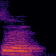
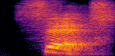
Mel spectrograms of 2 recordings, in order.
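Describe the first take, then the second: First: The word is said softly with a weak voice. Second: The word is said loudly with a projected voice. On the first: The speaker is a weak leader. The speaker calls it wrong. "not sit" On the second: The speaker is a strong leader. The speaker calls it right. "it also means you project your voice. You know how to say sit"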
